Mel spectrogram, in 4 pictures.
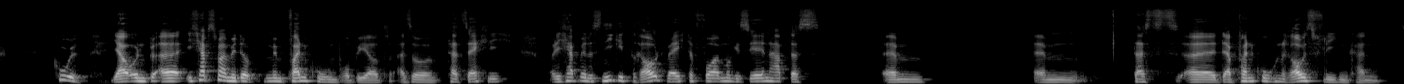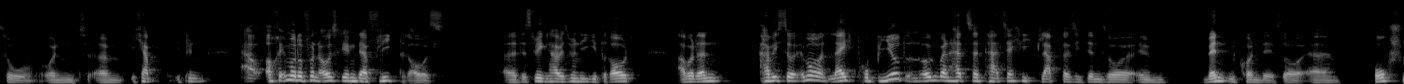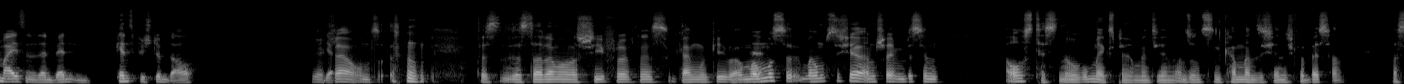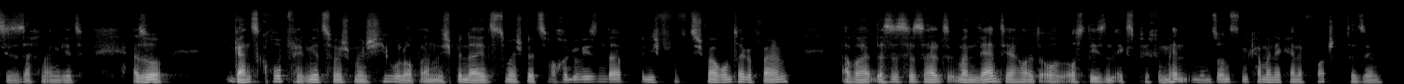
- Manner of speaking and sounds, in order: tsk; chuckle; other background noise; laughing while speaking: "Experimenten"
- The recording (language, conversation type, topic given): German, podcast, Kannst du von einem Küchenexperiment erzählen, das dich wirklich überrascht hat?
